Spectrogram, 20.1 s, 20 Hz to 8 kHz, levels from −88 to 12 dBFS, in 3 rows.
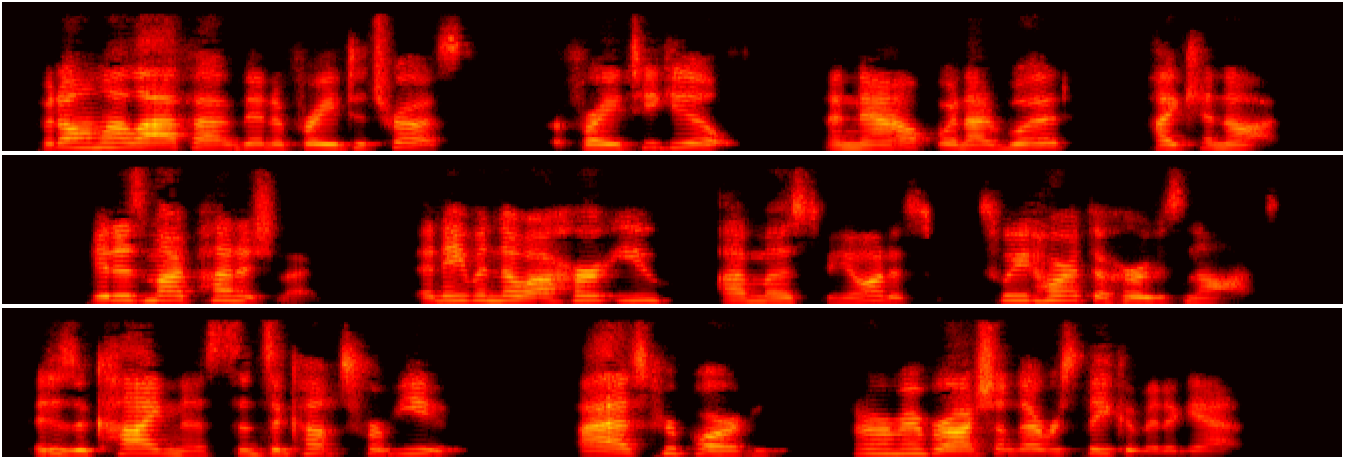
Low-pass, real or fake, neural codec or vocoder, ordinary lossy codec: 7.2 kHz; fake; codec, 24 kHz, 0.9 kbps, WavTokenizer, large speech release; MP3, 48 kbps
